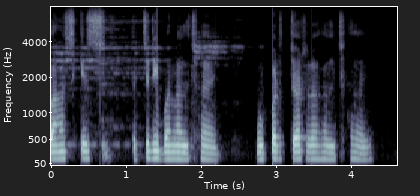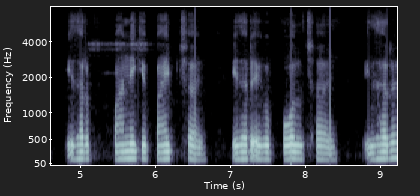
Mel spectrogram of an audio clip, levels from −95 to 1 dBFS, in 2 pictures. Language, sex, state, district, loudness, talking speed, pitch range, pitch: Maithili, male, Bihar, Samastipur, -26 LUFS, 130 wpm, 125-135 Hz, 130 Hz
